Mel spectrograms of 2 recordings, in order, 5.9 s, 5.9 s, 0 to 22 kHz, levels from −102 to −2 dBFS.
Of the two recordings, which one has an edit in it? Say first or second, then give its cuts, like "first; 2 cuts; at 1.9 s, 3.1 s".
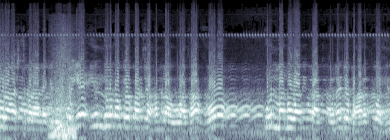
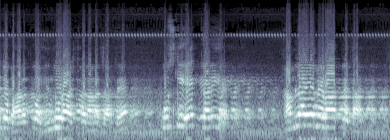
first; 1 cut; at 0.9 s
